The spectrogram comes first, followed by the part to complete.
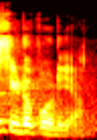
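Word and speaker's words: pseudopodia: ना लेकिन कोई बोले क्या है तो बोलते सीडोपोडिया समझ में आया तो एग्जाम के लिए ऐसे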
